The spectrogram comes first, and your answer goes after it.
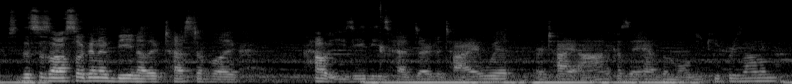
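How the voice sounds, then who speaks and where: Over music in the background, a man with a very deep, low voice makes very wide pitch swings, and the room echo is audible. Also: fairly quick pace. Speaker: jig tier and tackle maker. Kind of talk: casual live-stream tutorial. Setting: Instagram live stream at tying bench. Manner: casual, meandering.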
